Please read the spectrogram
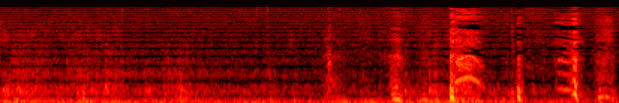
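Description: A low, steady rumble of rain and wind. Over it, from about three seconds in, come a few short, pained vocal sounds like groans and a cough-like gasp.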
